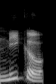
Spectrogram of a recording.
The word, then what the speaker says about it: Nieko: Nick Nico yeah so my real name is actually Nico but it's spelled different it's spelled n i and uh so it's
